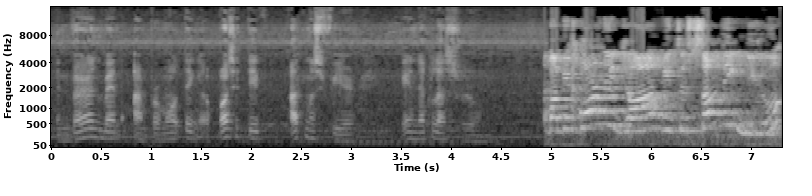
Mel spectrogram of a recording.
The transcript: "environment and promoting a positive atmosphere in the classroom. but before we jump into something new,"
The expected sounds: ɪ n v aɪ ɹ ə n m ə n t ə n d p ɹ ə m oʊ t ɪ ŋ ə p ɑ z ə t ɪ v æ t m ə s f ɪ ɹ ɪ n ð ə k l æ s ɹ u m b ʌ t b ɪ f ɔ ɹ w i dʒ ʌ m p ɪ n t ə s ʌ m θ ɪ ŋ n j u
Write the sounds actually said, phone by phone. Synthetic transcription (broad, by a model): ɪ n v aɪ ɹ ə n m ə n t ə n p ɹ ə m oʊ t ɪ ŋ ə p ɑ s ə t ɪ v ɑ t m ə s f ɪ ɹ ɪ n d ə k l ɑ s ɹ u m b ʌ t b ɪ f ɔ ɹ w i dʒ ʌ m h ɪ t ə s ʌ m θ ɪ ŋ n j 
